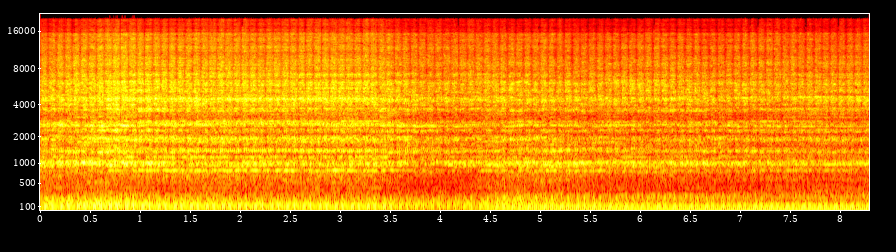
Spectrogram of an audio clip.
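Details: Range Rover L322 automatic gearbox: a high, fast rhythmic squeak about three times a second over the running engine, cause unclear; the oil pump is fine and the truck drives forward and back.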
